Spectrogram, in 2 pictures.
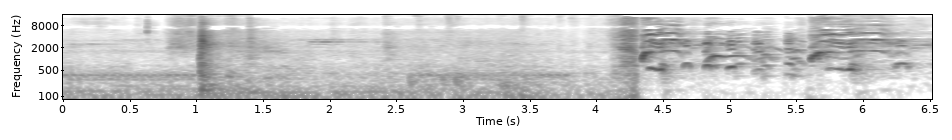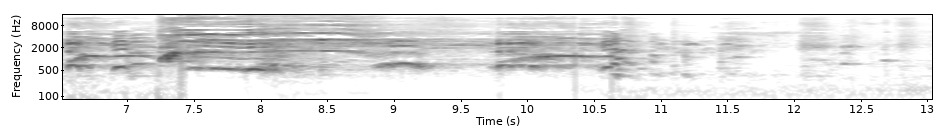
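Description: A woman screaming in fright, a string of high, broken shrieks starting about four seconds in and dying away near the end.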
